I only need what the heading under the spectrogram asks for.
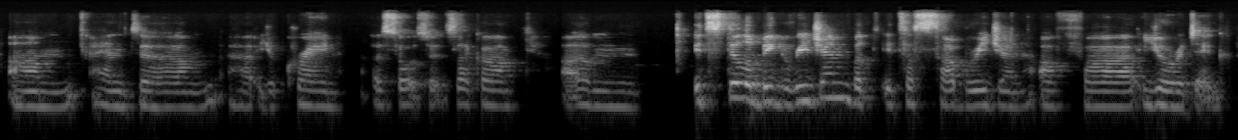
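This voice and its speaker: A woman giving an informal seminar presentation, speaking in a halting, hesitant way with many pauses. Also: fairly low pitch. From Bulgaria.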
